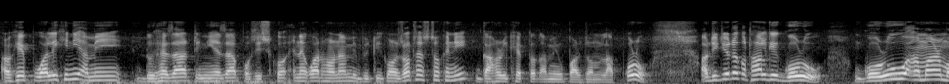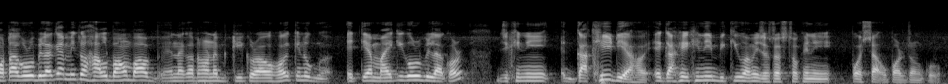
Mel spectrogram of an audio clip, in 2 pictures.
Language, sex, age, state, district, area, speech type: Assamese, male, 45-60, Assam, Sivasagar, rural, spontaneous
